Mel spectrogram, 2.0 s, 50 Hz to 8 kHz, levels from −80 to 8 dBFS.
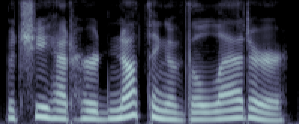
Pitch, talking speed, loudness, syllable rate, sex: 190 Hz, 240 wpm, -15 LUFS, 5.4 syllables/s, female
